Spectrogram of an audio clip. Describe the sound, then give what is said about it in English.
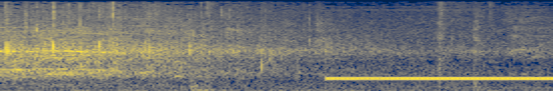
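A telephone ring tone cuts in halfway through as a phone's assistant calls a hair salon to book an appointment, a loud, steady electronic hum held for nearly two seconds, following a stretch of murky background noise. “Here's an example of one of the phone calls.”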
